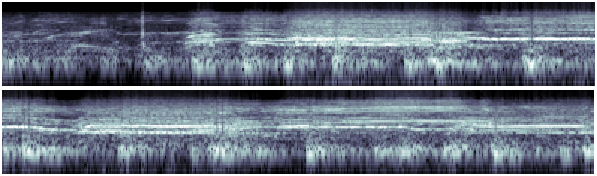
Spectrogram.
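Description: A marching band's horns play a loud, held tune close by.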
